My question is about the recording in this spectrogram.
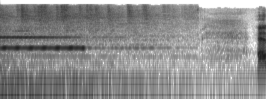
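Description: End of a TV programme's opening theme music: a held note runs for about half a second, then the music drops away to a faint fading tail. A man's voice starts just at the end.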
